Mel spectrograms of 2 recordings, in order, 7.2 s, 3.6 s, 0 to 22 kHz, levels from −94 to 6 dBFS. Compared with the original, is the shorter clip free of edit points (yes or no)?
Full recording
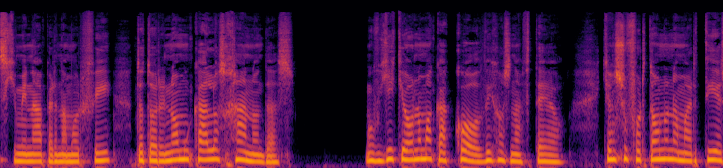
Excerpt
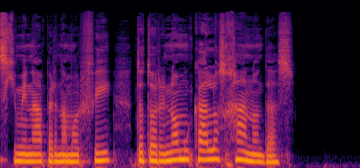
yes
